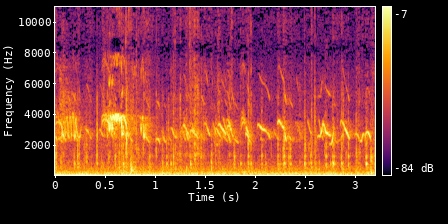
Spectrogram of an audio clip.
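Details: Baby chicks cheeping, a louder shrill peep early on followed by a steady stream of short downward-sliding chirps, low background hum throughout.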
